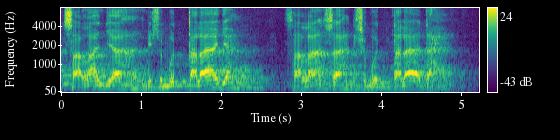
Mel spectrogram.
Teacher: orang Makkah Madinah nyebut Sa bukan berubah ke Sin tapi berubah ke ta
